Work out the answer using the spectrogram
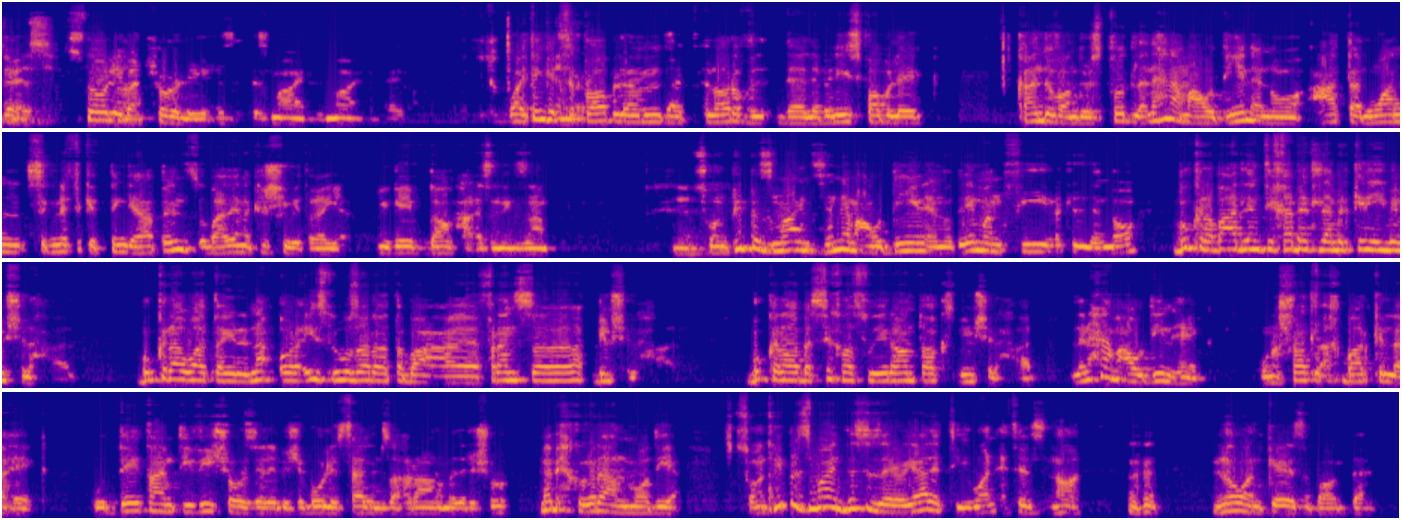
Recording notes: This is the audio from our conversation on Instagram Live.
